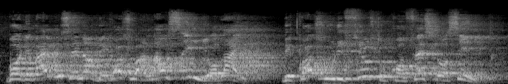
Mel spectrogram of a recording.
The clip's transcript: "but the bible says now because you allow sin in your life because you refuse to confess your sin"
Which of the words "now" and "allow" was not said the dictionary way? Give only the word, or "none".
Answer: allow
